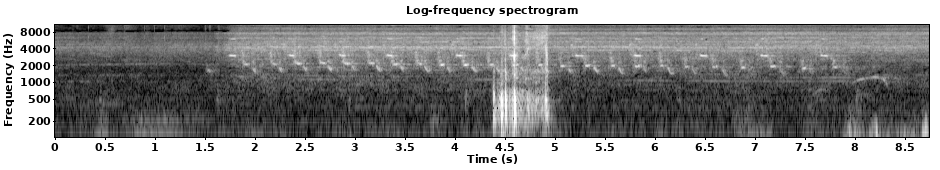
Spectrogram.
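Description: A bird chirping a quick, even series of short high notes, about three a second, starting a couple of seconds in. About halfway through there is a brief loud rustle from the phone being handled.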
